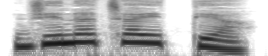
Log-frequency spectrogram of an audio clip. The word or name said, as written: ಜಿನಚೈತ್ಯ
